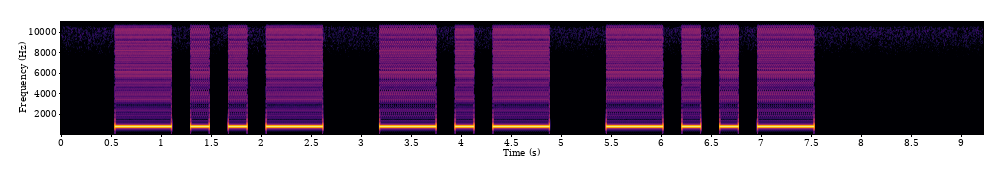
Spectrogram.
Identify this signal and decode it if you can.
Morse code, heard as a keyed tone, about 6 wpm, 800 Hz. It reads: XKX
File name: morse mp3 / lecon 1-vitesse 6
